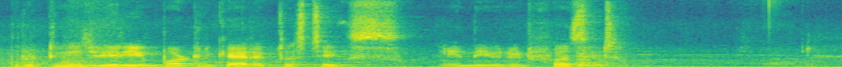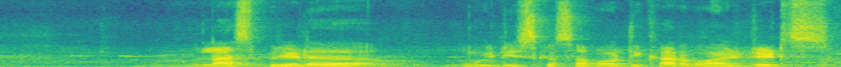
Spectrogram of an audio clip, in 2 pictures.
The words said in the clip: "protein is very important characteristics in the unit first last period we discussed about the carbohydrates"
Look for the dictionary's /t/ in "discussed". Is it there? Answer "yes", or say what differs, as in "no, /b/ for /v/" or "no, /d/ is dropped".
no, /t/ is dropped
